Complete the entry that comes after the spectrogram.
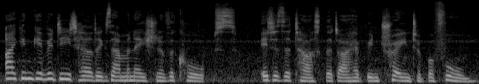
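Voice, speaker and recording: An actress playing a scholarly, detached physician in a video game, formal and exact in speech. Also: female voice, fairly low pitch, quick pace, darkish tone, a little hiss or hum, lightly acted. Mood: clinical, assured. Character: clinical, scholarly female physician, detached and precise. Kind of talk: video game cutscene acting.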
